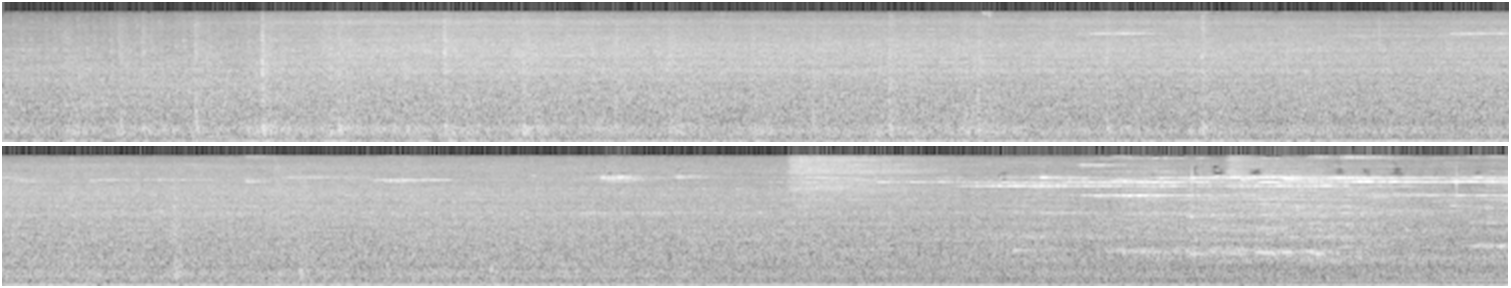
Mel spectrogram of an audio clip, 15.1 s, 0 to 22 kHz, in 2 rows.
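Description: A pair of class 150 Sprinter diesel multiple units runs past along the platform, with a steady rumble of diesel engines and wheels on the rails. A thin high squeal from the wheels or brakes comes in near the end.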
